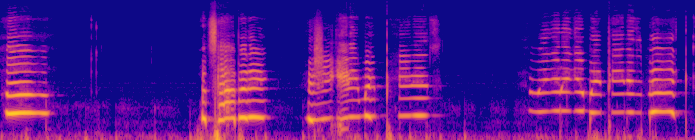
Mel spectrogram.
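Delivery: very high panicked cries; panicked squeal. Retold or imitated. Panicked cries inside her.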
